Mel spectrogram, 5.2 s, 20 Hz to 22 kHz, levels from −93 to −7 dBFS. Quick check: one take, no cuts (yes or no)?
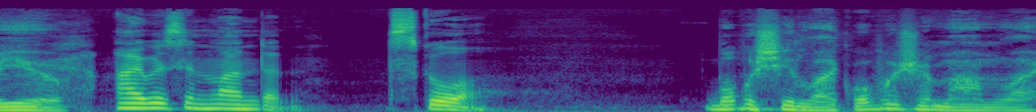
no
